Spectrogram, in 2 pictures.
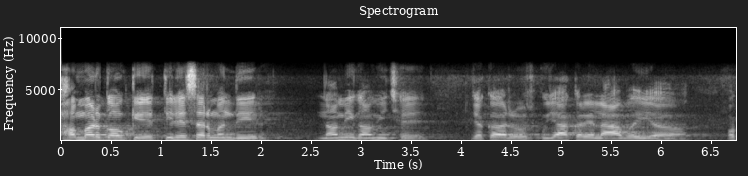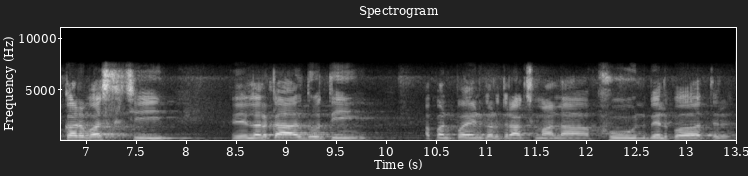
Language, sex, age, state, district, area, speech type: Maithili, male, 18-30, Bihar, Supaul, rural, spontaneous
